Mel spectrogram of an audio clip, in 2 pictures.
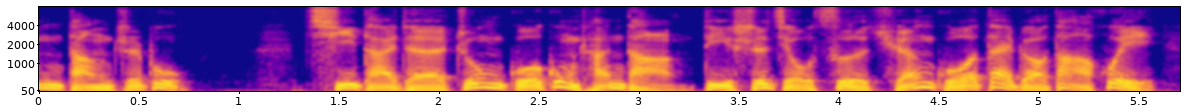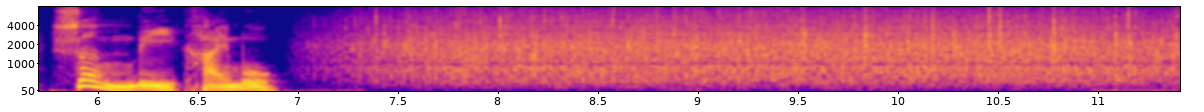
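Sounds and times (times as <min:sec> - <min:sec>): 
speech: 0:00.0 - 0:07.5
warm applause in the Liangjiahe village party branch meeting room: 0:07.0 - 0:11.4.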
